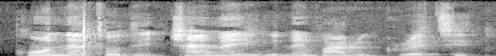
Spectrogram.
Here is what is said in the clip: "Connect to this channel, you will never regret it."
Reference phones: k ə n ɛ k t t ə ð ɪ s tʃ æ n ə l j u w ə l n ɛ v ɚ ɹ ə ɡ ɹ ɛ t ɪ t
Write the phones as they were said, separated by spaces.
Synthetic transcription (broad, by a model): k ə n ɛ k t t ə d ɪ tʃ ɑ n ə j u w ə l n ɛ v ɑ ɹ ə ɡ ɹ ɛ t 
